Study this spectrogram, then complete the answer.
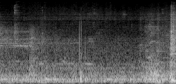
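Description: The Madurai–Hazrat Nizamuddin Sampark Kranti Express at a railway platform gives off a steady, moderately loud rumble and hum, with faint clanks and a short rattling burst near the end.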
